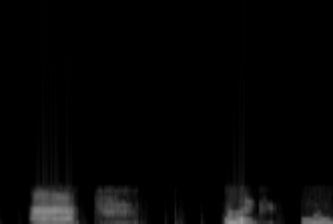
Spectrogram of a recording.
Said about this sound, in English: Excuse me for the yawn.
